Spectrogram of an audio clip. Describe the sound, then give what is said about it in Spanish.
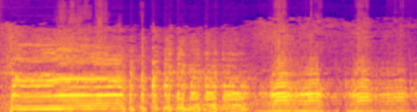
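A scientific reconstruction of a Tyrannosaurus rex call, from research led by physiology professor Tobias Riet: a loud, deep, droning bellow with rich low harmonics, breaking into a throbbing, pulsing stretch before swelling into a moan-like rumble again. “Si respondiste T-Rex o Tiranosaurio Rex, muy bien.”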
